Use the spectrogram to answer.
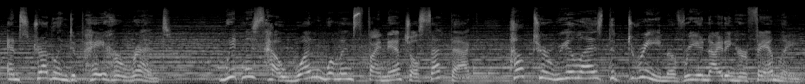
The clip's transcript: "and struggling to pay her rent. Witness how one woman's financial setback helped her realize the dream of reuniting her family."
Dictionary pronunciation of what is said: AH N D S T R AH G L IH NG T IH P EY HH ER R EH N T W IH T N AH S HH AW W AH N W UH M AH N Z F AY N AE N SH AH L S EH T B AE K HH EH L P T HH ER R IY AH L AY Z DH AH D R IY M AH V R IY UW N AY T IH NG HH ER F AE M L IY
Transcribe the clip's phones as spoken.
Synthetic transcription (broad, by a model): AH N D S T R AH G L IH NG T IH P EY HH ER R EH N T W IH T N AH S HH AW W AH N W UH M AH N Z F AY N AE N SH L S EH T B AE K HH EH L P T HH ER R IY AH L AY Z DH AH D R IY M AH V R IY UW N AY T IH NG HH ER F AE M L IY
